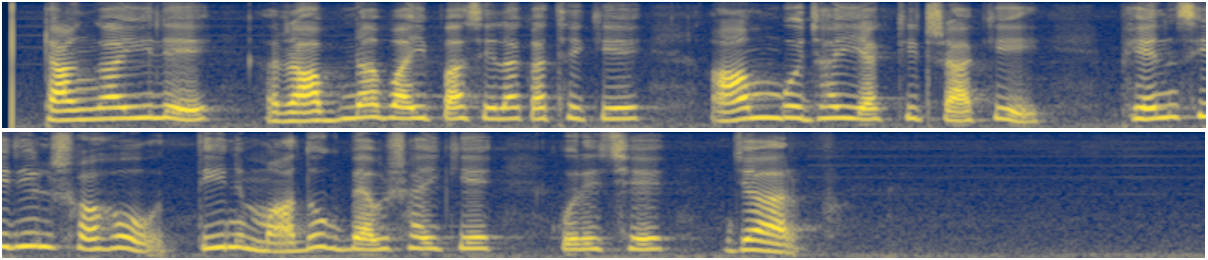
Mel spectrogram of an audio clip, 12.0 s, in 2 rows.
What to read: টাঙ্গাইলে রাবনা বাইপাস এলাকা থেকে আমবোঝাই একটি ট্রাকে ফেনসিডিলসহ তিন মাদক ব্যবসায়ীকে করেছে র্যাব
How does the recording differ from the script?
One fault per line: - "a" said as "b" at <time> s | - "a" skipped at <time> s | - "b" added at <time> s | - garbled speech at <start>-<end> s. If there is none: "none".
none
